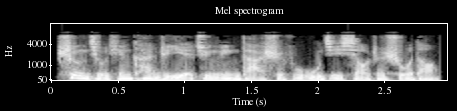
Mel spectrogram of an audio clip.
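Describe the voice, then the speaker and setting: Husky male storyteller with swooping intonation. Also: low-pitched, expressive, a little fast, no echo, highs cut off. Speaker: audiobook narrator. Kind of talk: scripted dramatic narration of fantasy web novel.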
